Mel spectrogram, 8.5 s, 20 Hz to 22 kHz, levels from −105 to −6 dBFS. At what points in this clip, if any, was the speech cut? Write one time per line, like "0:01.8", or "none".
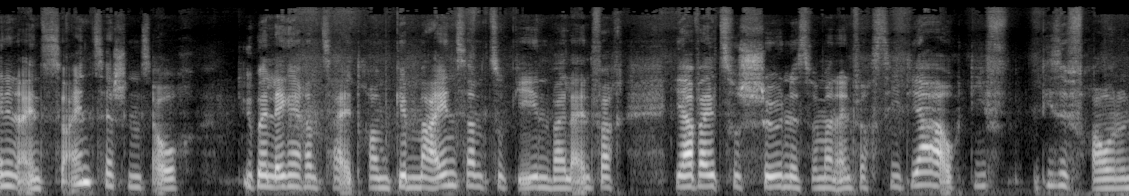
0:01.1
